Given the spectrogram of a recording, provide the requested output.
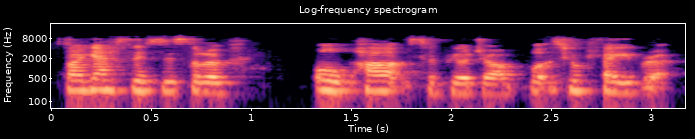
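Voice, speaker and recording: A woman's voice: mid-range voice, fairly even intonation, fast, fairly bright tone, low-quality recording. A woman hosting a live online Q&A, friendly and encouraging, often saying "yeah, yeah". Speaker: interview host. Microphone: video call.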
